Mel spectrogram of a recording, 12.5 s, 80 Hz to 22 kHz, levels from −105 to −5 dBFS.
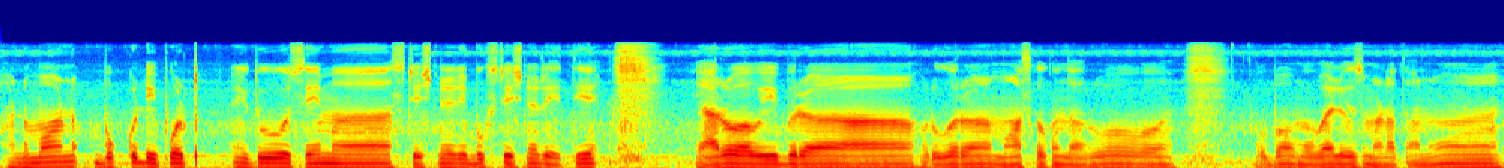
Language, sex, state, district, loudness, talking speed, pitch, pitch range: Kannada, male, Karnataka, Belgaum, -17 LUFS, 85 wpm, 95 Hz, 90-100 Hz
